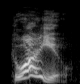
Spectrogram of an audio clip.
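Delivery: high, loud startled question; alarmed demand. A narrator's reading. Boy to a voice he cannot see, alarmed. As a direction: call out to the unseen speaker.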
